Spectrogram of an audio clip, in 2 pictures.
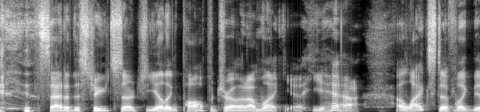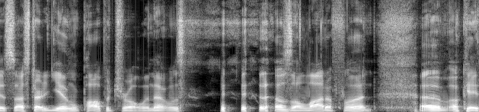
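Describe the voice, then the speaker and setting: A man's voice: sits low, no echo, studio quality. A man hosting his channel, chatting casually through a card game with rambling stories and many fillers. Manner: rambling, relaxed, lots of fillers.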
